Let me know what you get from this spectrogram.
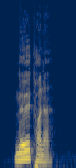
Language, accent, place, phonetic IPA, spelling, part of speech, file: German, Germany, Berlin, [ˈmʏlˌtɔnə], Mülltonne, noun, De-Mülltonne.ogg
- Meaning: wheelie bin; garbage can (large container for wet rubbish, usually outdoors and now usually on wheels)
